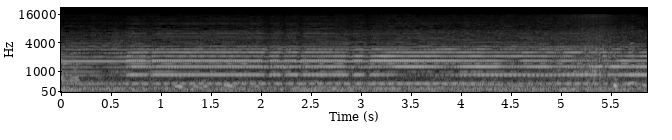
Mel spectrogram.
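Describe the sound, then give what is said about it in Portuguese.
A car horn blares loud and steady for the whole stretch, one long unbroken honk over rumbling street noise, with faint voices underneath; a driver honking in favour of Lula's impeachment, in a video from Joinville. “favor do impeachment do Lula, buzina.”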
